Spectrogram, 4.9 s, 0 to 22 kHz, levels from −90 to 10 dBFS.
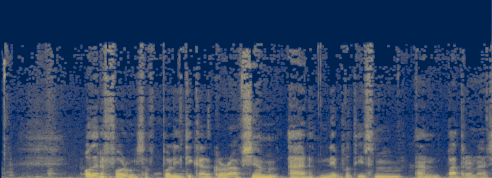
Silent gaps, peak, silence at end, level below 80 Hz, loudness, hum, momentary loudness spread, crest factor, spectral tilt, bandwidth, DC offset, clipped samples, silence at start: none; -2 dBFS; 0 s; -34 dBFS; -16 LUFS; none; 11 LU; 14 dB; -5.5 dB/octave; 17 kHz; under 0.1%; under 0.1%; 0.05 s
